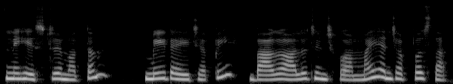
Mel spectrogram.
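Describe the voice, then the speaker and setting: A woman doing a teasing excitable young man, storybook, mellow tone. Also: on the high side, fast talker, no echo, lo-fi sound, natural voice. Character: young man Aditya, teasing, loud-reacting friend. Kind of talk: storybook read-aloud.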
